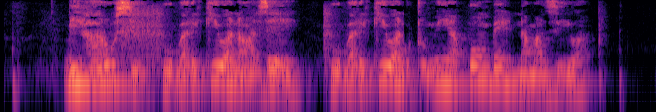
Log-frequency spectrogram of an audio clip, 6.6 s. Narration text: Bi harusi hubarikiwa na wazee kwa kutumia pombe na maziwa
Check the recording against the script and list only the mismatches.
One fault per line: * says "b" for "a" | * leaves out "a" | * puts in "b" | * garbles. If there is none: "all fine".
* says "hubarikiwa" for "kwa"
